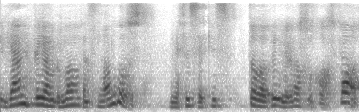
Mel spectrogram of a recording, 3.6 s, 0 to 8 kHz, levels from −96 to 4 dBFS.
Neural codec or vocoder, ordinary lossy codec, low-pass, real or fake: codec, 16 kHz, 1 kbps, FreqCodec, smaller model; AAC, 32 kbps; 7.2 kHz; fake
